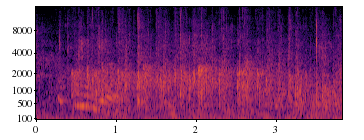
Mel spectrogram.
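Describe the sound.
An audience applauds steadily, a dense wash of many hands clapping at a moderate level for several seconds, with faint voices murmuring underneath.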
